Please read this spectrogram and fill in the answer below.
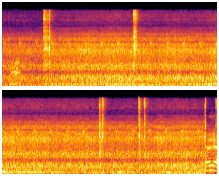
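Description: Gas blowtorch flame running steadily as it heats aluminium for welding, with a low steady hum underneath and a few sharp clicks.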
